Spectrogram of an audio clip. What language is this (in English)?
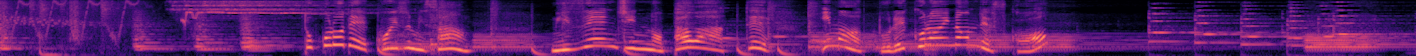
Japanese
